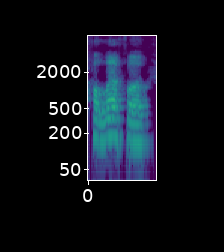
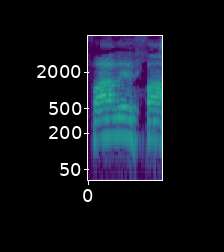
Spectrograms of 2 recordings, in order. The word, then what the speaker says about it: Falefa: It's not Falefa. Those quit talking like it's a falafel, right? This is Falefa, So insane.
